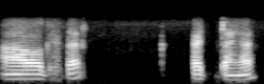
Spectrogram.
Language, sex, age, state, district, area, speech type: Telugu, male, 18-30, Telangana, Bhadradri Kothagudem, urban, conversation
